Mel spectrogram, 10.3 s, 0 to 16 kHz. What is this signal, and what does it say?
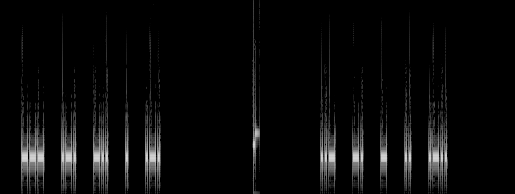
Morse code, heard as a keyed tone, about 30 wpm, spaced as for 17 wpm, 700 Hz. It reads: ORDER UNTIL
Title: 3x Character Spacing - Top 500 Words - 30wpm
